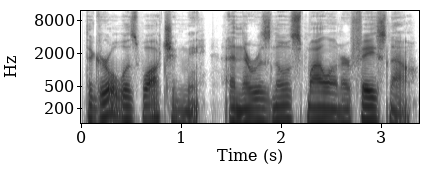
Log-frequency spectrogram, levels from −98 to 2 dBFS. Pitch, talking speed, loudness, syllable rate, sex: 100 Hz, 250 wpm, -17 LUFS, 5.6 syllables/s, male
